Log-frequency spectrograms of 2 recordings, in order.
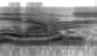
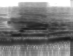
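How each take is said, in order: First: An e vowel separates the g and r. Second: The g and r sounds are joined directly. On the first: This is a changed form of the word. "আর কেউ বলে গেরাম" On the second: This is the original form of the word. "আমরা বলি গ্রাম"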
